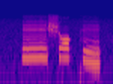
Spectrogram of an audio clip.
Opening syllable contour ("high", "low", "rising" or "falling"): high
